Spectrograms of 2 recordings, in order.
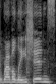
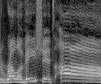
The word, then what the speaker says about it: revelations: And look, she meant to say revelations, but she said relevations.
